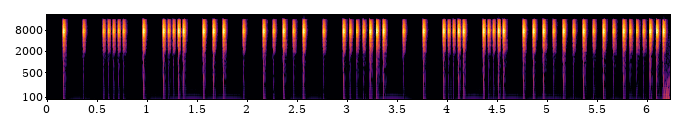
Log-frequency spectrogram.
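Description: Electronic trap hi-hat pattern played alone from a software drum sampler: crisp, short hi-hat ticks with no kick or bass. The spacing is uneven and breaks into quick stuttering rolls several times.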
